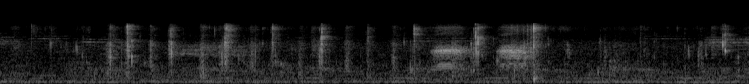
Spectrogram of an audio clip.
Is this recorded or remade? recorded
